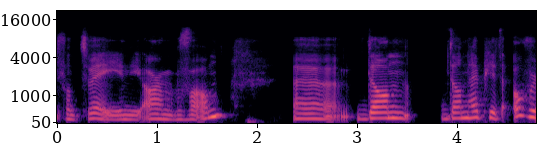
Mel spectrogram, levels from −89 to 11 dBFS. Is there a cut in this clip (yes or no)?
yes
